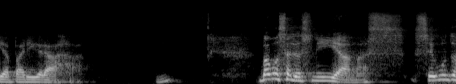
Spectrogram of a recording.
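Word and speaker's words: अपरिग्रह: Aparigraha. El sánscrito es un lenguaje gutural, entonces es difícil pronunciarlo correcto. Sería aparigraha. Y la acepción que yo entiendo más prudente de este término es desarrollar el desapego.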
